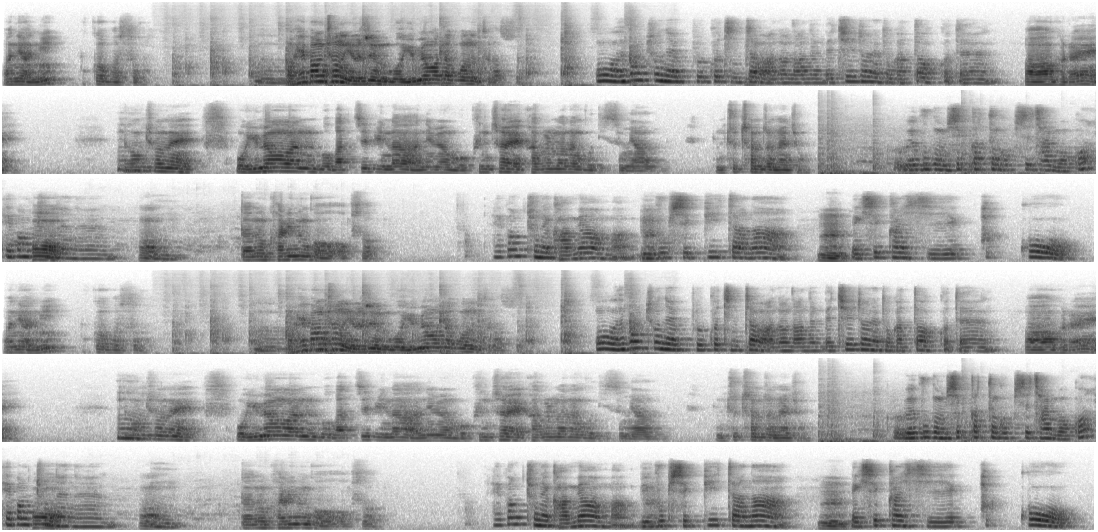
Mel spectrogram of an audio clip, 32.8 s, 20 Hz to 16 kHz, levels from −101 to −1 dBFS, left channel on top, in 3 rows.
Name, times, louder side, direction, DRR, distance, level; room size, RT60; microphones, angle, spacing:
voice 1, 0.0-0.6 0.9-1.5 2.8-5.1 7.4-7.5 10.2-11.1 12.1-17.5 18.1-19.0 22.2-22.5 23.2-23.5 24.3-25.6 28.3-28.5 30.0-30.4, left 3 dB, 65° left, 4 dB, 0.4 m, -26 dB
sound 1, 1.5-6.0 6.2-6.6, equal, ahead, 0.8 m, -39 dB
voice 2, 2.5-3.3 5.9-9.9 12.1-12.4 19.8-23.0 23.4-23.6 26.8-29.7 30.4-31.8 32.1-32.5, right 2 dB, 50° right, 5 dB, 0.4 m, -26 dB
Crowd / Fireworks, 19.1-25.6, left 1 dB, 40° left, 0.8 m, -44 dB
2.9 x 2.1 x 2.4 m, 0.42 s
head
